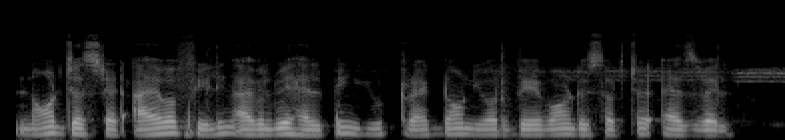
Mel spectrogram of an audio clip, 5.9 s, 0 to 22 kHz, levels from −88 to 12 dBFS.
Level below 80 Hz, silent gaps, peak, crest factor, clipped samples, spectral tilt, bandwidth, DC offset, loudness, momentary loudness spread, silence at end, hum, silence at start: -76 dBFS; none; -16 dBFS; 18 dB; under 0.1%; -7.5 dB/octave; 9 kHz; under 0.1%; -34 LUFS; 7 LU; 0 s; none; 0.1 s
